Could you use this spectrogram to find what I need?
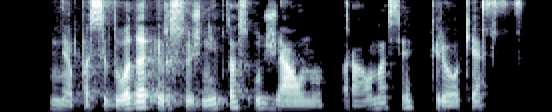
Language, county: Lithuanian, Šiauliai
